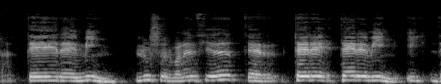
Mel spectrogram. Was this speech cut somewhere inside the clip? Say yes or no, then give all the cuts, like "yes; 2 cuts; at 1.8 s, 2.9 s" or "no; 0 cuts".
yes; 1 cut; at 1.3 s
